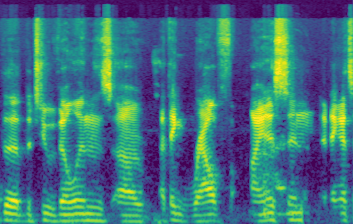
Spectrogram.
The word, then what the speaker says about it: Ralph Ineson: I think Ralph Ineson, I think that's how you say his name,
